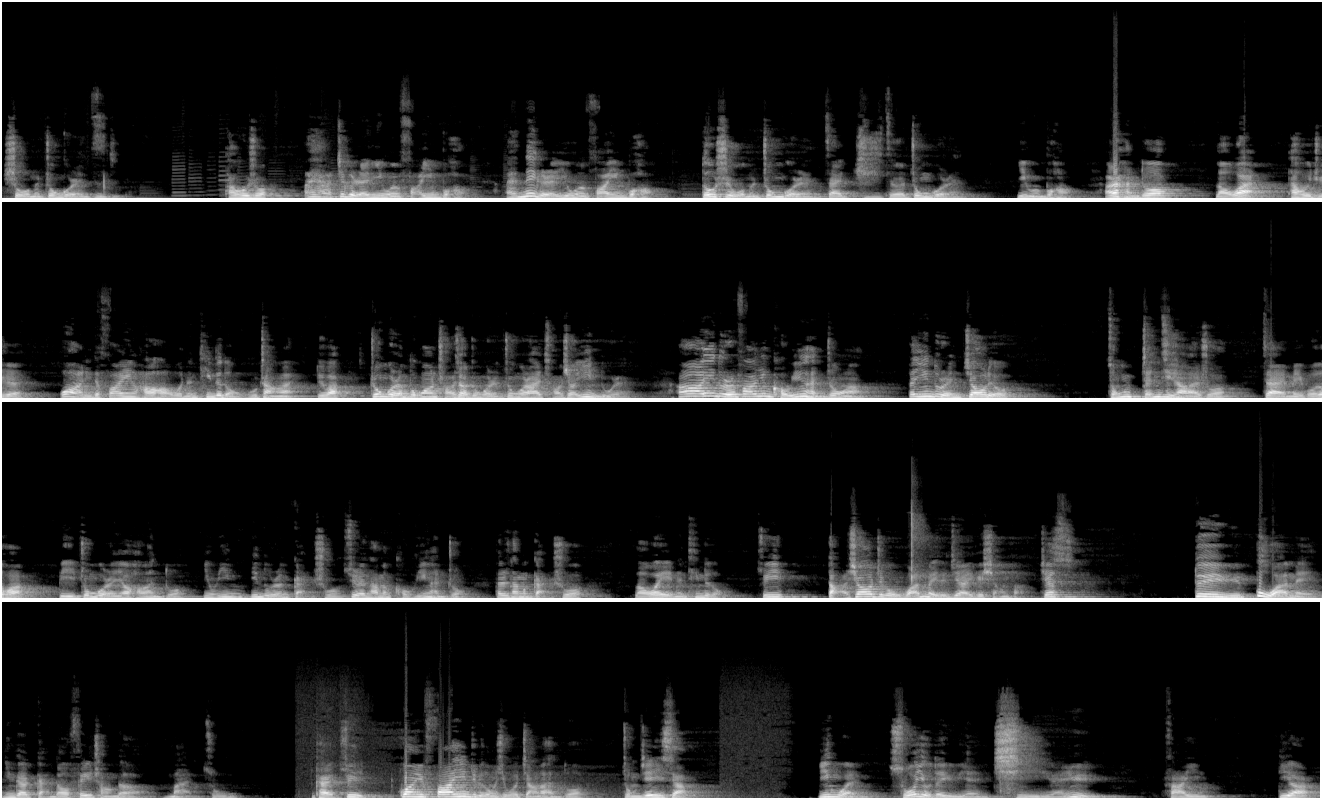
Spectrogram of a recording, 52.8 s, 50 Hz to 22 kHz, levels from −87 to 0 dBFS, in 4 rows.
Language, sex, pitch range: Chinese, male, 135-210 Hz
